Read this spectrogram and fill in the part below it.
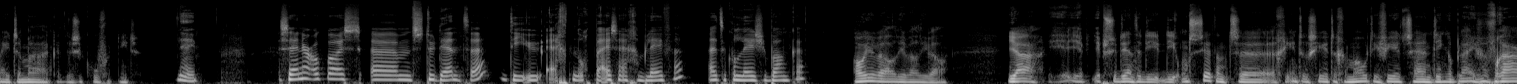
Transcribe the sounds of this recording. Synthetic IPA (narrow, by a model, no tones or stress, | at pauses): ejtəmaːkəndøsɪkhufhətnit | nej | z̥ɛjnɛɹowkʋɛlˠɪsəstydɛntʰədiyʔɛ̰χtnɔχbɛ̰jzɛjnχəblejvən | œɥtdəkoleːʒəbɑŋkə | ʔowjaːʋɛlˠjaʋɛlˠjaʋɛ̰lˠ | jaːjjəɛptstydɛntədidiɔ̰nsɛtəntχəɪ̰ntərəsɪːtəχəmowtivɪːɹtsɛjnɛndɪŋəblɛjvəvraː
